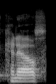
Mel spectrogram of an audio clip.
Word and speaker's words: Naus: It's Naus like knife.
